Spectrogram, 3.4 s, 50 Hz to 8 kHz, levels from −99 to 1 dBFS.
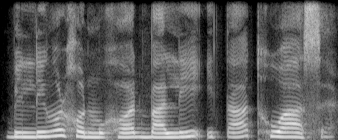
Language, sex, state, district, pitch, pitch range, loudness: Assamese, female, Assam, Kamrup Metropolitan, 250 Hz, 240-265 Hz, -16 LUFS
